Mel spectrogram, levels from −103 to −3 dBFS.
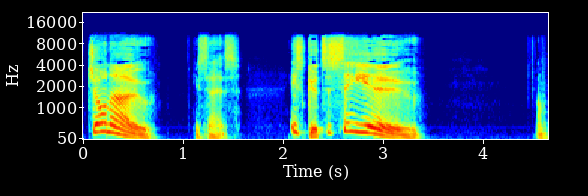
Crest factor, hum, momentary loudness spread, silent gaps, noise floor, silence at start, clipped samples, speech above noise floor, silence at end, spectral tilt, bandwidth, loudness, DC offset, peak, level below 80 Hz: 16 dB; none; 21 LU; none; -83 dBFS; 0.05 s; under 0.1%; 62 dB; 0 s; -4.5 dB/octave; 11 kHz; -20 LUFS; under 0.1%; -8 dBFS; -44 dBFS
